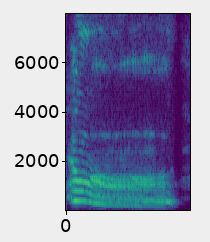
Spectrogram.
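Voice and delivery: long throaty "urgh"; comic gag from a throat poke; imitated choking gurgle. Donna poked in her throat, imitated gurgle.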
